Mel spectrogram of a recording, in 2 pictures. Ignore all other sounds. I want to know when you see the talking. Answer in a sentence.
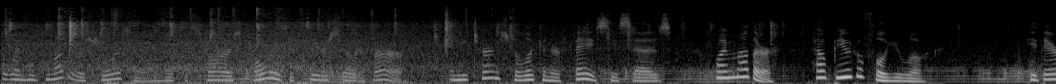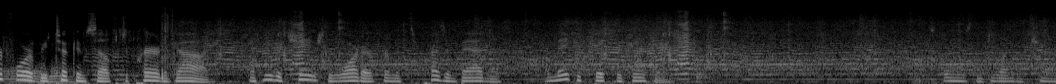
You can hear the talking from 0.0 to 9.4 s, from 10.3 to 17.4 s and from 19.7 to 21.0 s.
